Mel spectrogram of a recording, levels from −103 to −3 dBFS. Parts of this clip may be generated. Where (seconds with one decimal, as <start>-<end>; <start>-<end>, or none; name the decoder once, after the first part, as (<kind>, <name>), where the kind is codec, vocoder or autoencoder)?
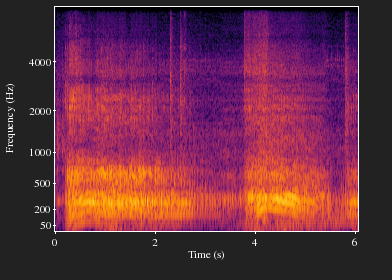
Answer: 0.9-2.0 (autoencoder, DAC-VAE); 3.3-5.4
